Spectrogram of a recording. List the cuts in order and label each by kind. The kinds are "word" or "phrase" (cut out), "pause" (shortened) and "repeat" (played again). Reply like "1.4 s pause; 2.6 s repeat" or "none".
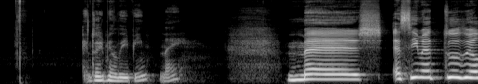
none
